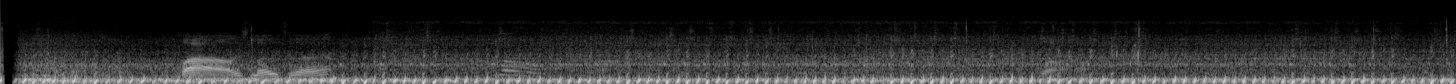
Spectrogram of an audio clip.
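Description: A boat's engine running steadily with a rapid, even beat.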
